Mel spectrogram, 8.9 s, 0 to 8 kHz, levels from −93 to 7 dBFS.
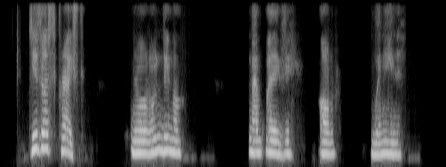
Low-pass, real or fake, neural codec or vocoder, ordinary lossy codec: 7.2 kHz; fake; codec, 16 kHz, 1 kbps, FreqCodec, smaller model; none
